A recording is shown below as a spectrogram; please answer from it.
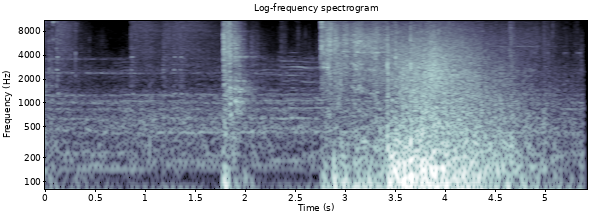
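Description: Grenades going off in the video game Borderlands: a quiet stretch with one brief thump, then a sustained loud roaring blast wash that swells and lingers for several seconds, with no talking.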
